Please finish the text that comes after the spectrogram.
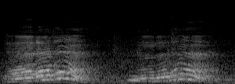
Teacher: On the last syllable, the pitch goes up high and comes down again. That's what's telling us that the last syllable is strongly stressed compared with the weaker one at the beginning.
